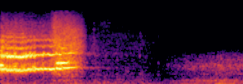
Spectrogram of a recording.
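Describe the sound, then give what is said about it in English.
During a driving lesson, a car brakes hard at red traffic lights, its tires letting out a loud, sustained screech for about a second before cutting off in a short hiss, leaving a low engine rumble idling afterward. “The traffic lights are red. Stop.”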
